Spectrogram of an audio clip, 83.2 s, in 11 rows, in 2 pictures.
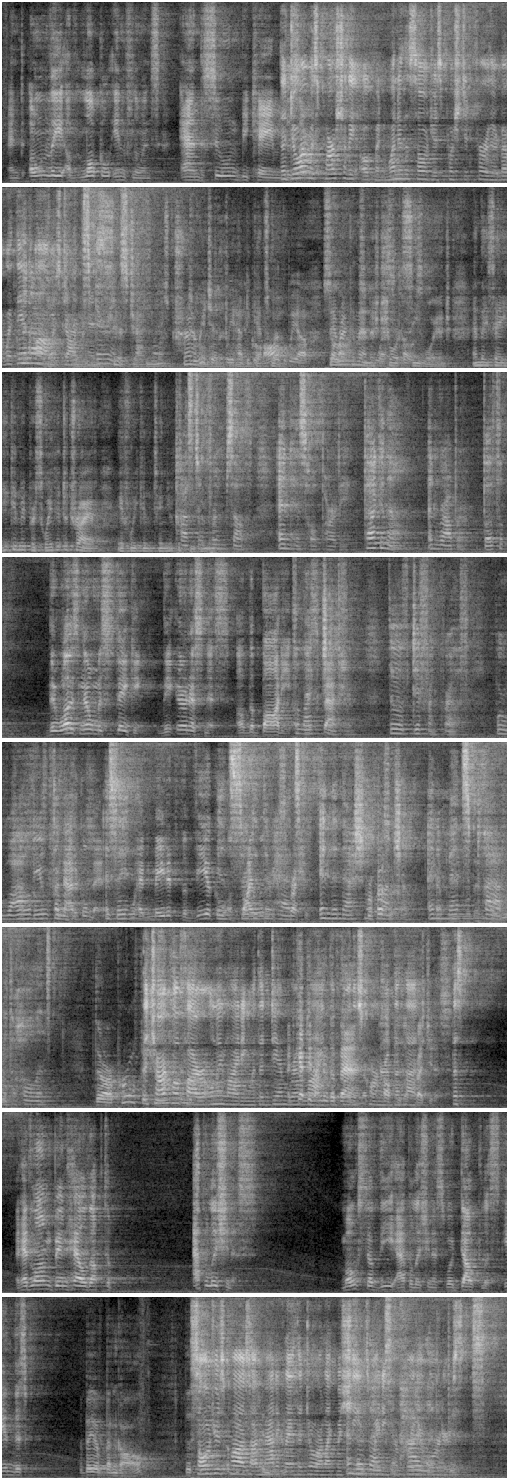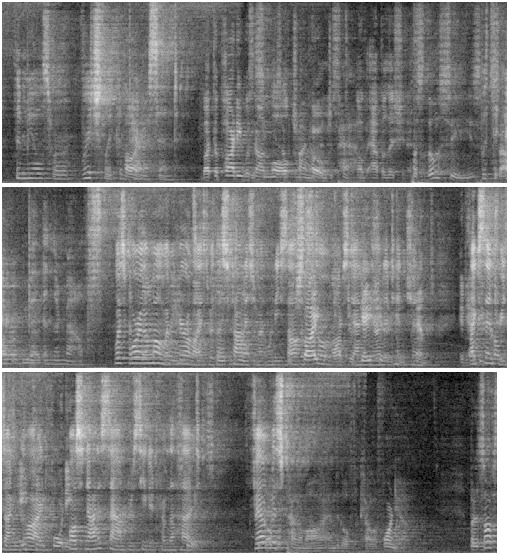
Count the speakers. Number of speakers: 5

